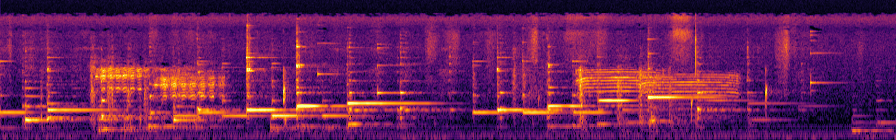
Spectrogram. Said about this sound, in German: Das ist ein weißes Schaf.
